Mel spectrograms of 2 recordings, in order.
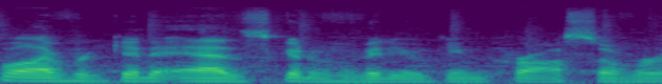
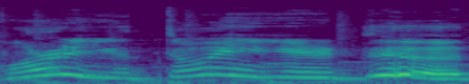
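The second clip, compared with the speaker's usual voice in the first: voiced concerned, worried character voice; 5 dB quieter than usual. Voicing a concerned-looking standee: voicing concerned Tails. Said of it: "He's just like".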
